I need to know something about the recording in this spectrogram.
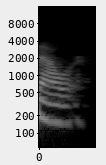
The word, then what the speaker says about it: hour: say the H word it sounds like we're saying our so because this word our sounds like a vowel because you H is silent we have to say an hour okay you got it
